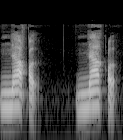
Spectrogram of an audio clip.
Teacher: بھی ہا مد اصلی ہے، ناق نون کو باریک پڑھیں گے اور قاف کو موٹا ادا کرنا ہے اور اس پہ قلقلہ بھی کرنا ہے، یعنی اسے ہلا کر پڑھیں گے، ناق ناق۔ عین کو واضح نکالنا ہے، وقف کی صورت میں الف مدہ میں تبدیل کر لیں گے، ایک الف کی مقدار کے برابر اس کو لمبا کرنا ہے، اور یہاں بھی ملا کر پڑھنے کی صورت میں نون تنوین کا اخفا ہوگا۔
